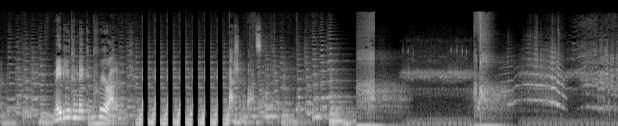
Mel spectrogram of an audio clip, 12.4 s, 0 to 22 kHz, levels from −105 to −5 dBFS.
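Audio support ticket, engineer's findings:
Stutter with silent gaps, 2.85 to 4.59 s. Same 140 ms fragment repeats 7 times, each followed by about 109 ms of dead digital silence, steady 249 ms period. Likely a player or stream stall replaying the last buffered chunk on each retry. Unlike plain dropouts, the content repeats. Unlike a seamless loop, true silence separates the repeats. Audio from that stretch is lost.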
